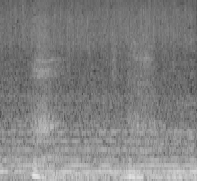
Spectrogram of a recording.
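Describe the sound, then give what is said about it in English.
Light rain falls steadily as a storm passes, a continuous soft patter on a surface with a faint low rumble underneath. No voices, and the level stays even throughout. “It wasn't raining as hard as before. The storm was passing, hopefully it'd be gone soon.”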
